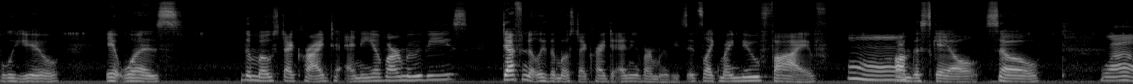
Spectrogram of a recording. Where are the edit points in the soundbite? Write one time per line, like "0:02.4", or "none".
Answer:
0:02.4
0:08.4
